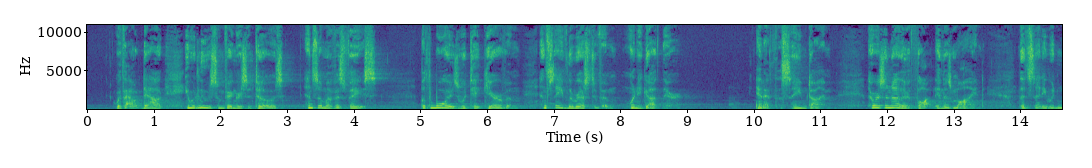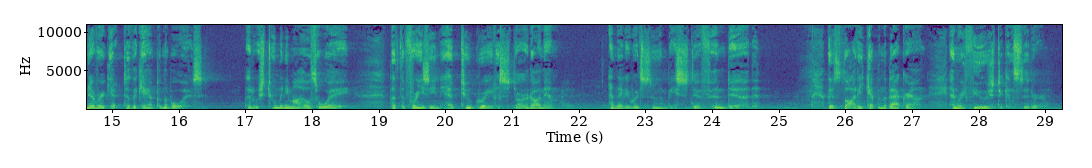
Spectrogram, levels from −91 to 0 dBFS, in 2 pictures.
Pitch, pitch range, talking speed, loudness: 180 Hz, 150-220 Hz, 190 wpm, -21 LUFS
